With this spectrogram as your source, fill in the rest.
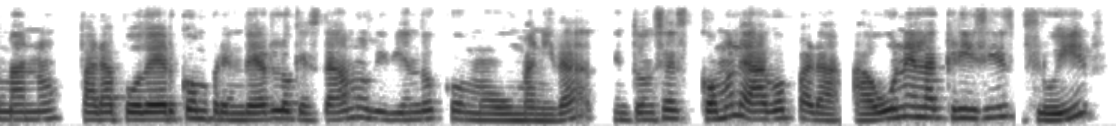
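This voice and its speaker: A woman at a medium pitch with a Mexican accent, moderate in pace and with hardly any pauses. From Mexico, Jalisco. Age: 30s. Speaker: podcast co-host. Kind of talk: casual chat.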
